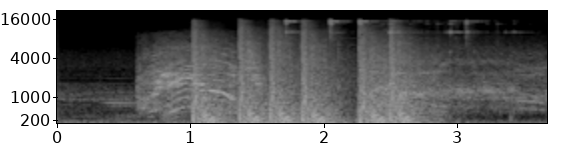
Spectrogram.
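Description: A pistol fires several sharp shots in quick succession.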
